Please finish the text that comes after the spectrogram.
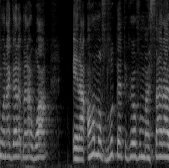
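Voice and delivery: ordinary talk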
